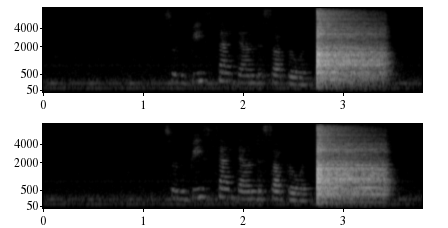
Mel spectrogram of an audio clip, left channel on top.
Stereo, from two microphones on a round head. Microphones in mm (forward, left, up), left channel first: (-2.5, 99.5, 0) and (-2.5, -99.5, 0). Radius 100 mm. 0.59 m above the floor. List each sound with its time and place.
1.2 s a woman speaking: 15° right (ahead or behind), 1.4 m
2.7 s a clap: 20° left (ahead or behind), 0.6 m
